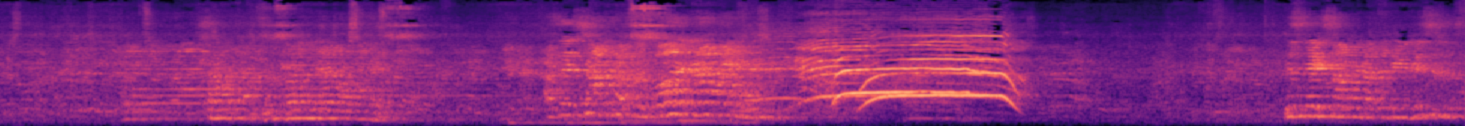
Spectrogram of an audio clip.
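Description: A woman sings with power into a microphone.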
